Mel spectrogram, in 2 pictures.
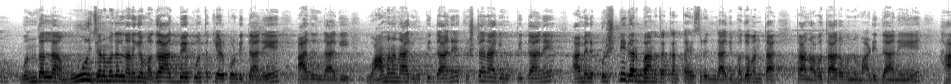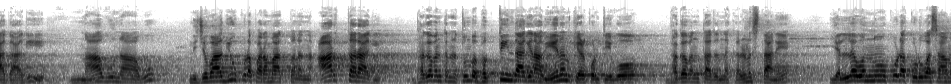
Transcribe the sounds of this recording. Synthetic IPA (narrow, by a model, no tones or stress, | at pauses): ond̪ɛlːɐmuːɾud͡ʒɐnɐmɐd̪ɐlːinɐnɐɡe̞mɐɡɐaːɡbe̞ːkuɐnt̪ɐke̞ːɭkoɳɖid̪ːaːne̞ | aːd̪ɐɾind̪aːɡi | ʋaːmɐnɐnaːɡiɦukːid̪ːaːne̞kɾiʂɳɐnaːɡiɦukːid̪ːaːne̞ | aːme̞ːle̞pɾuʂɳiɡɐɾbʱaːnɐt̪ɐkːɐnt̪ɐɦɛsɐɾɐind̪aːɡibʱɐɡɐʋɐnt̪ɐt̪aːnuɐʋɐt̪aːɾɐʋɐnːuma̰ːɽid̪ːaːne̞ | haːɡaːɡi | naːʋunaːʋu | nid͡ʒɐʋaːɡjuːkuːɽɐpɐɾɐmaːt̪mɐnɐnːɐʔaːɾt̪ʰɐɾaːɡi | bʱɐɡɐʋɐnt̪ɐnːɐt̪umbɐbʱɐkt̪ijind̪aːɡinaːʋueːnɐnːuke̞ːɭko̞ɳɖt̪iːʋoː | bʱɐɡɐʋɐnt̪ɐːd̪ɐnːɐkɐlɳist̪aːne̞ | ɛlːɐʋɐnːuːkuːɽɐkoɽuʋɐsaːm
